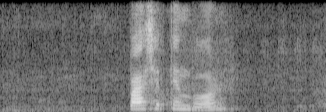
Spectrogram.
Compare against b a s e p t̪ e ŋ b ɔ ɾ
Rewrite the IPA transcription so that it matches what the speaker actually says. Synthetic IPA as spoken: p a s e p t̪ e m b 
